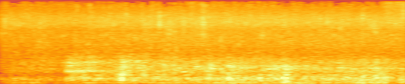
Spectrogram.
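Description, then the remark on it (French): Steady rain hisses throughout, layered with a deep, rolling thunder rumble that swells after the first half-second and stays heavy, with no voices. “on dirait qu'il ne pleut plus.”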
